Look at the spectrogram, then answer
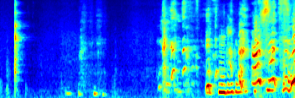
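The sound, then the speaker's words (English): A single sharp, bright clink of wine glasses in a toast near the start, then a quiet pause before people break into chuckles and loud, animated laughter. “I just cheersed our wine glasses”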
